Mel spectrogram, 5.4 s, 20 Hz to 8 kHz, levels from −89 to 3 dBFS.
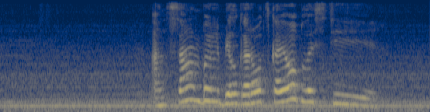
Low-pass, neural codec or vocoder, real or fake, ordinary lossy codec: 7.2 kHz; none; real; none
